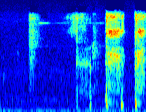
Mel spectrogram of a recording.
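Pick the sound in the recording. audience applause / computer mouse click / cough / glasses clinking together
cough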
